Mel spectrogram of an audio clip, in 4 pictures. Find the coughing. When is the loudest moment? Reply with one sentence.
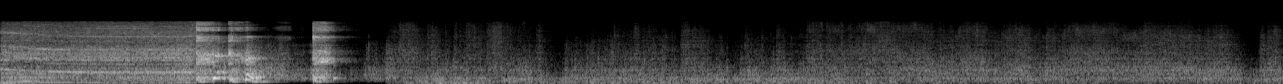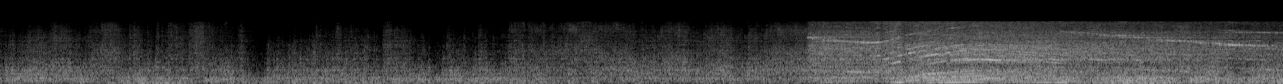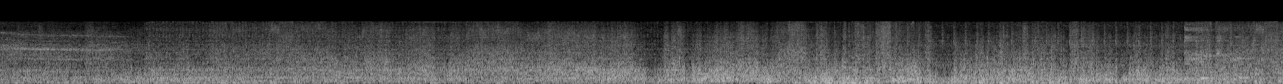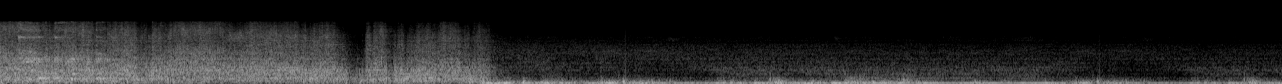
The volume of the coughing peaks at 2 seconds.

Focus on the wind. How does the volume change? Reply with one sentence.
The loudness of the wind goes up, then down.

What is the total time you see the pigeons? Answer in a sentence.
The pigeons can't be heard in this clip.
